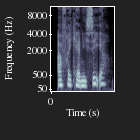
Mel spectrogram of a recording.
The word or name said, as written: afrikanisere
